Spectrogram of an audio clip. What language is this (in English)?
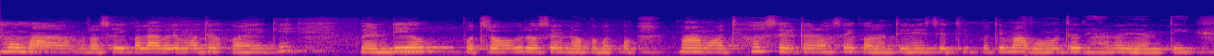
Odia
